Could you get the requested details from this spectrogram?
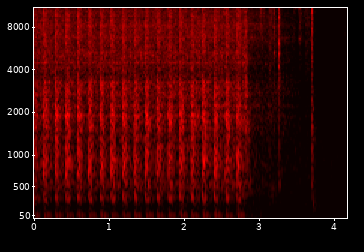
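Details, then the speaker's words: K24-swapped Honda Civic with the cam sensor and top-dead-centre sensor unplugged: steady starter cranking about three beats a second for nearly three seconds, never catching; no-start because the sensors are disconnected. "Oh, you've dis you've disconnected all them [ __ ] things, you mad man. What's them for? Cam sensor. Top dead sensor."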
